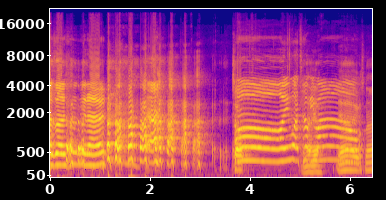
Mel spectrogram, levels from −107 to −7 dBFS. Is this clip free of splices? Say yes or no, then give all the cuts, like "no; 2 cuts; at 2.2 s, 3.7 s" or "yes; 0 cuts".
no; 1 cut; at 3.6 s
